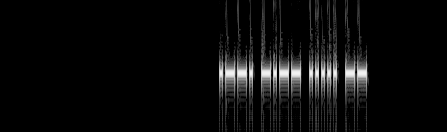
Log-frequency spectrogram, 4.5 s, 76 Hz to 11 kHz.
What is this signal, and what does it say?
Morse code, heard as a keyed tone, about 40 wpm, 700 Hz. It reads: PY5M
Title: DXCC-100 Call Signs - 4 Characters - 40wpm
